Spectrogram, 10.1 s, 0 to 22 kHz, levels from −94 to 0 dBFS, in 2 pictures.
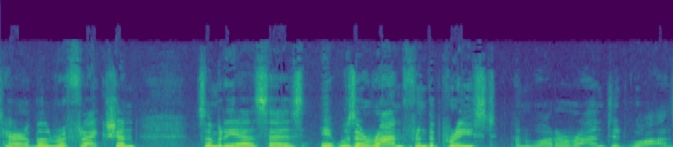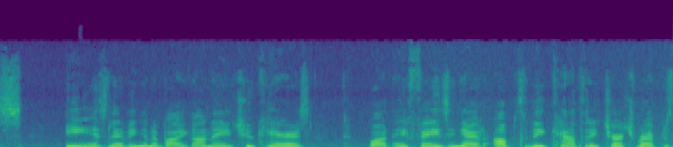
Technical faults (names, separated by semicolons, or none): automatic gain rising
